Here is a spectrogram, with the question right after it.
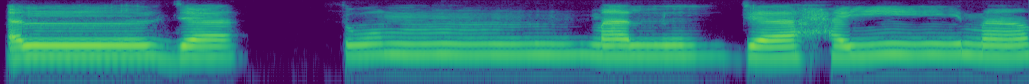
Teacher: Pas lamnya yang sukun umi jangan dilepas langsung ya. Alir sedikit.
